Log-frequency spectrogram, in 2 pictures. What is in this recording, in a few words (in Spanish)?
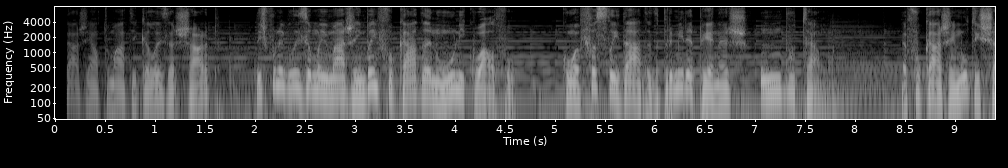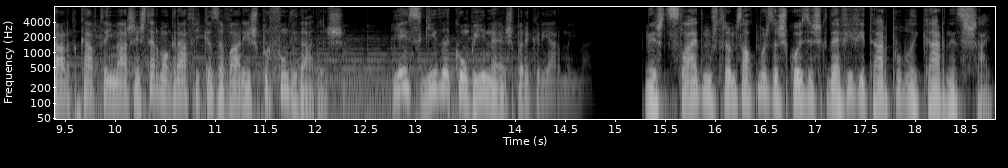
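corporativo, Portuguese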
